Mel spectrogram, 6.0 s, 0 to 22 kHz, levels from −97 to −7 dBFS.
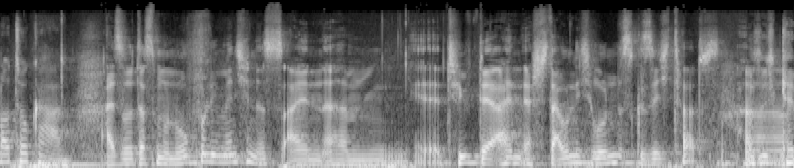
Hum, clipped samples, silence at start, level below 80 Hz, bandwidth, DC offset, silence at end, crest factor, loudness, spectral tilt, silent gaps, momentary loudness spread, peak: none; under 0.1%; 0 s; -32 dBFS; 19 kHz; under 0.1%; 0 s; 18 dB; -20 LUFS; -4.5 dB/octave; none; 5 LU; -2 dBFS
